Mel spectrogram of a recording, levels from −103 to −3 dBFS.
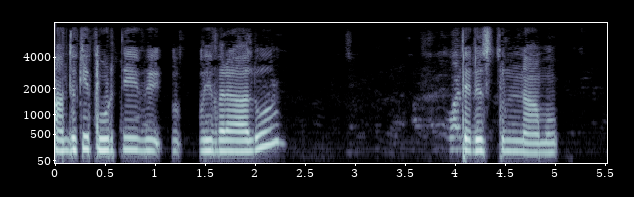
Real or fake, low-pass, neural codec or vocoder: real; 7.2 kHz; none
